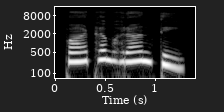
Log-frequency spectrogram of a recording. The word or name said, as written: ಪಾಠಭ್ರಾಂತಿ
